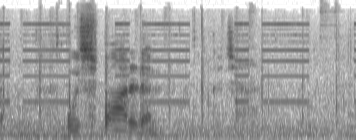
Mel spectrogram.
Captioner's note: whispers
